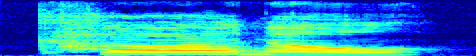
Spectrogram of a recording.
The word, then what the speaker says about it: colonel: So here, this one we have, again, a silent L and a silent O. And we say colonel, colonel, colonel. Okay, I hear colonel a lot.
